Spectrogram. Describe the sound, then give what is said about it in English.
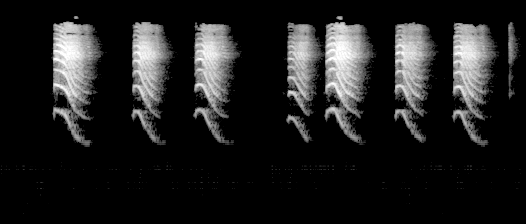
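Seven short, squealing elk calf calls blown on an open reed game call. Each is a bright, harmonic-rich mew that slides down in pitch, in an uneven rhythm with brief gaps between them. “And right now I have one in my hand that makes calf sounds. And I'm going to make a calf sound real quick with that open reed.”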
